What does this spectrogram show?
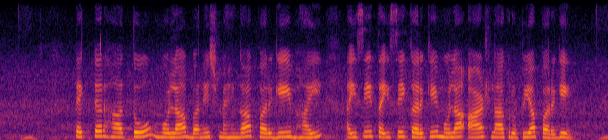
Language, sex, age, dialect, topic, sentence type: Chhattisgarhi, female, 36-40, Central, banking, statement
